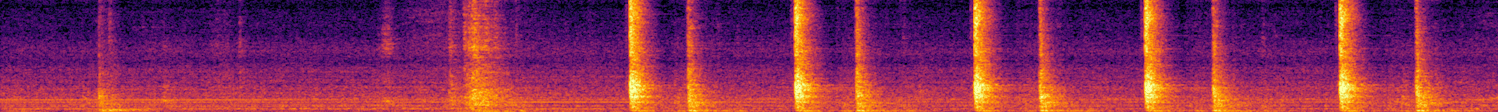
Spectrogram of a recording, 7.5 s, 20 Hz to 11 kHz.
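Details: Ashley AGDV12 propane furnace in a cabin at about -21 to -27°C, after cleaning the gas passage and refitting the thermocouple and piezo starter: sharp igniter snaps, often in pairs, about once a second. The pilot is not lit yet because air is still purging from the line.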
